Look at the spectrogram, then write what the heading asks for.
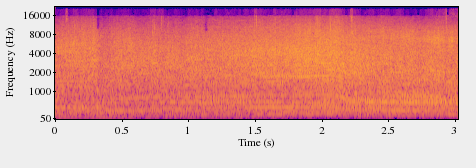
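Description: Cup race cars lapping the circuit during a Goodyear-sponsored racing round produce a continuous, loud engine roar with sustained high-pitched whine, steady and dense throughout.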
